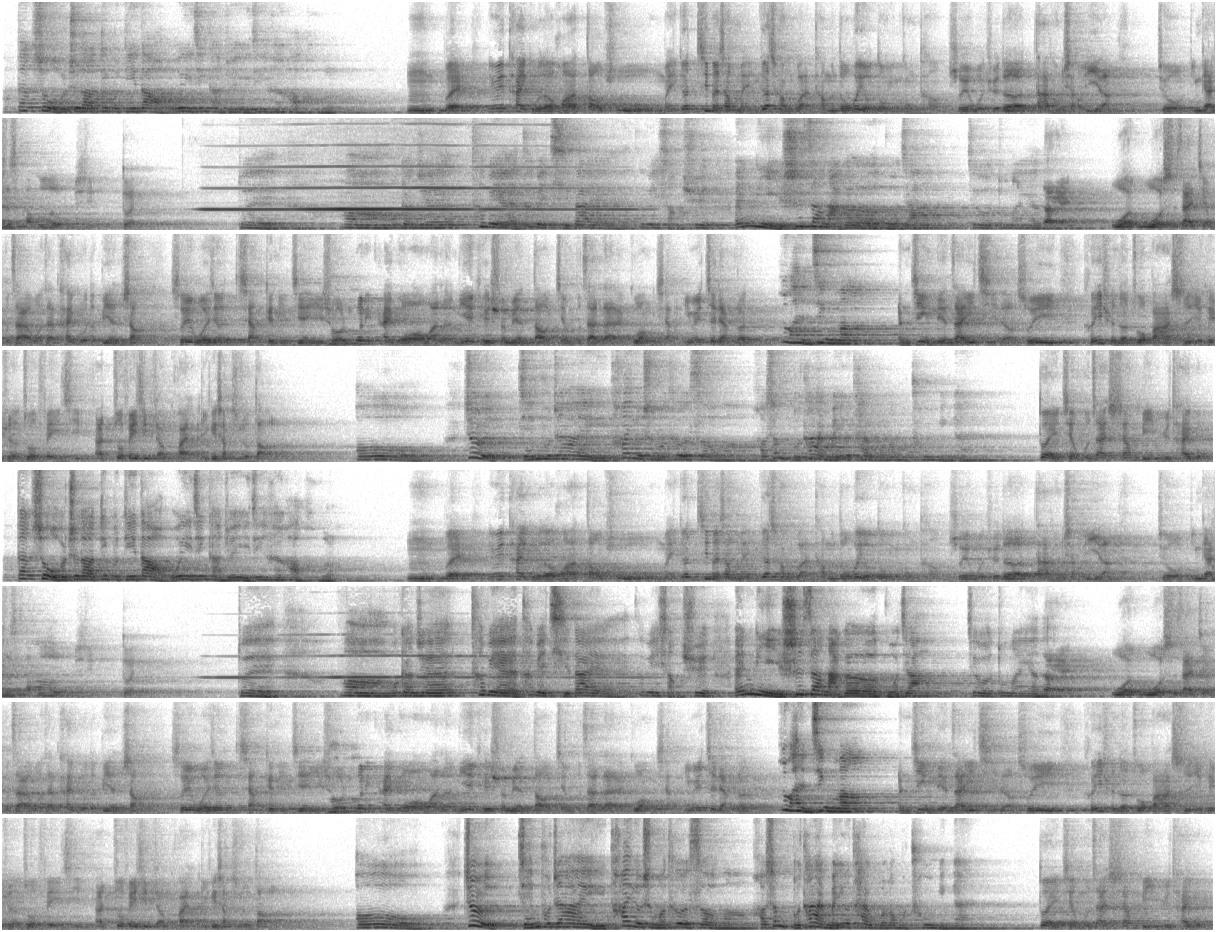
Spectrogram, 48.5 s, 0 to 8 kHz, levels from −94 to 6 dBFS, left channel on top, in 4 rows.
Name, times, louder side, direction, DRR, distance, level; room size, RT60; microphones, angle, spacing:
voice 1, 0.2-3.4 12.1-12.7 14.5-15.3 15.5-21.4 21.8-22.7 27.5-27.9 32.0-32.9 39.9-46.2, right 3 dB, 35° right, 8 dB, 0.4 m, -20 dB
voice 2, 4.0-11.1 11.6-13.1 13.3-13.5 22.5-22.8 23.2-25.7 26.0-31.8 33.2-39.2 46.8-48.4, left 2 dB, 20° left, 5 dB, 0.6 m, -23 dB
Wind instrument woodwind instrument, 14.1-18.5, left 11 dB, 50° left, 0.3 m, -25 dB
11.0 x 6.5 x 6.1 m, 2.7 s
head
